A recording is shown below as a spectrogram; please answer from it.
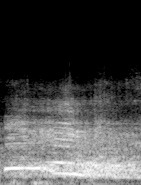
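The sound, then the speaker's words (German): An audio-drama effect of a dragon, the Lindwurm, roaring in pain. The roar is loud, low and sustained, a tonal, growling bellow that holds for the whole clip. “Hochauf ringelte der Lindwurm sich und vor Schmerz brüllend reckte er sich bis zu den Baumwipfeln empor.”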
